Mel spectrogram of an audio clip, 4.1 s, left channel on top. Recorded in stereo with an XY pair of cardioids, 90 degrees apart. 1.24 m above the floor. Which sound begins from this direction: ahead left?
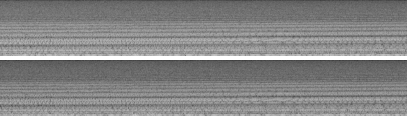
A drone, at 0.0 s.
